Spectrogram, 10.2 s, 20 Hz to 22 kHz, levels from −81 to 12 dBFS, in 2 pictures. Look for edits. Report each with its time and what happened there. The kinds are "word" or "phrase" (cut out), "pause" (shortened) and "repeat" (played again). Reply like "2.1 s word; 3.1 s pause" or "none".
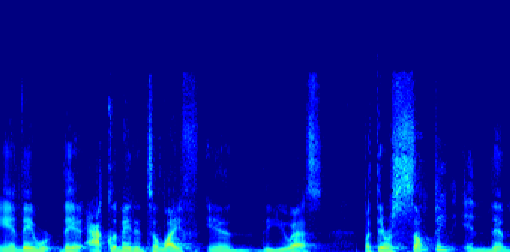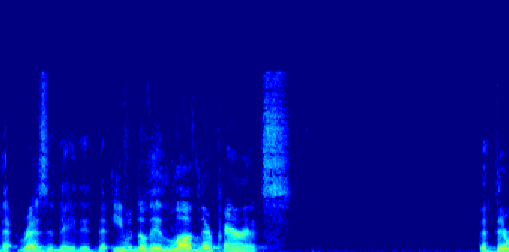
none

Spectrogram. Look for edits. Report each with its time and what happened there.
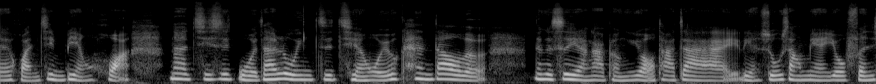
5.2 s pause

